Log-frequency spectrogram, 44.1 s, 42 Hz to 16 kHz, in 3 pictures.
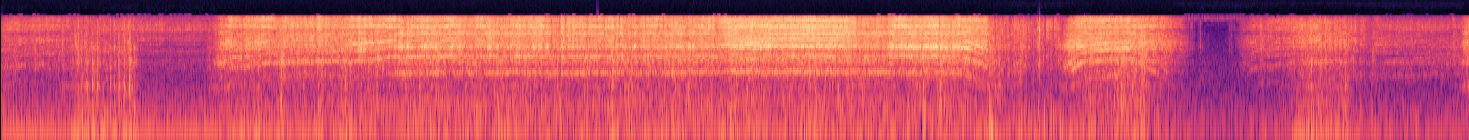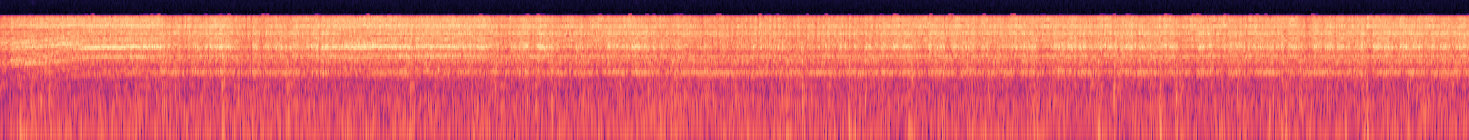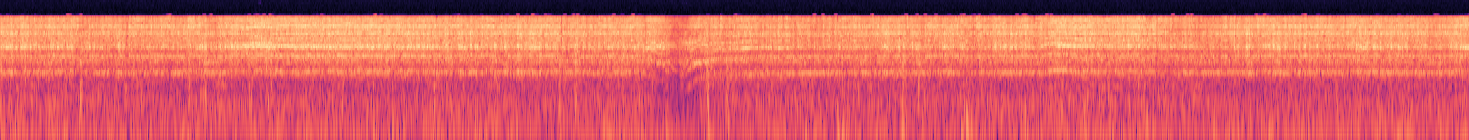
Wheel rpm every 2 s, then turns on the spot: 10, 110, 190, 200, 180, 60, 10, 90, 200, 200, 200, 200, 200, 200, 200, 200, 200, 180, 160, 200, 200, 200.
0-2 12-14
